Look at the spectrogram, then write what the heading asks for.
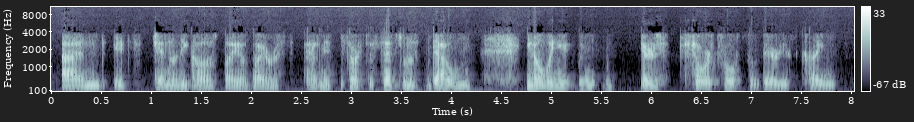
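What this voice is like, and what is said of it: Hoarse, deep laryngitis voice. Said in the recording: “you have a little bit of laryngitis today ... I have a little bit of laryngitis. I'm talking like this ... I've got sort of great gravitas in my voice ... I'm hoarse.”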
